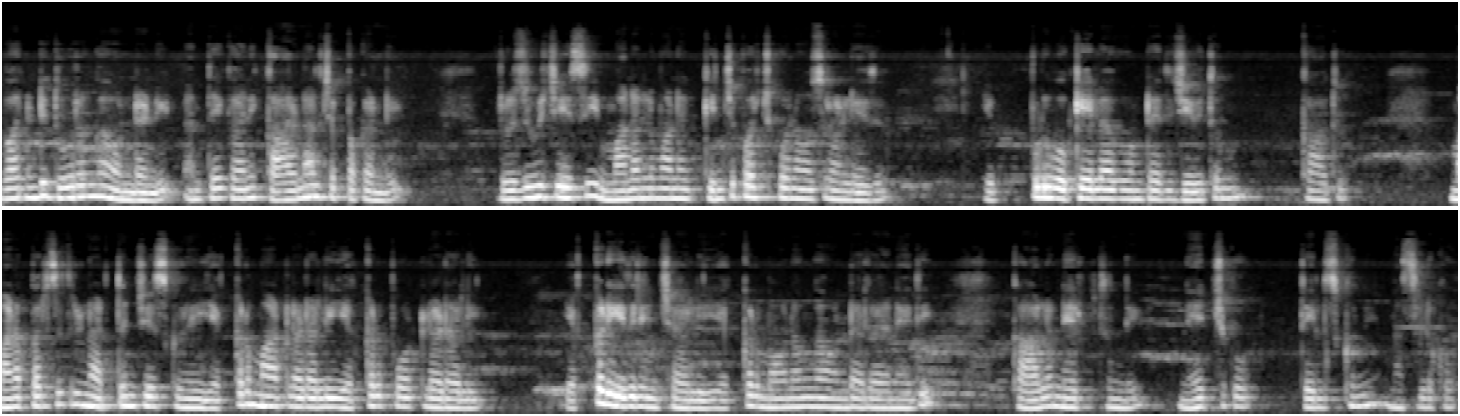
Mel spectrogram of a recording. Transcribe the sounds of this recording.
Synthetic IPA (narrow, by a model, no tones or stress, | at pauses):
ʋaːɾnuɳʈid̪uːɾɐŋɡaːuɳɖɐɳɖiɐnt̪e̞ːkaːniːkaːɾɐɳaːlut͡ʃɛpːɐkɐɳɖi | ɾud͡ʒuʋut͡ʃe̞ːsimɐnɐlumɐnɐmkiɲt͡ʃɐpɐɾt͡ʃu̥kɔːnɐʋɐsɐɾɐmle̞ːd̪u | e̞pːuɽuɔkɛːlaːɡaːuɳʈaːd̪id͡ʒiːʋit̪ɐm | kaːd̪u | mɐnɐpɐɾist̪it̪iluniɐɾt̪ʰɐmt͡ʃe̞ːsu̥kuniɛkːɐɽɐmaːʈlaːɽaːliɛkːɐɽɐpɔːʈlaːɽaːli | ɛkːɐɽɐe̞d̪iɾiɲt͡ʃaːliɛkːɐɽɐmɔːnɐŋɡaːuɳɖaːliɐne̞ːd̪ikaːlɐmne̞ːɾpu̥t̪und̪ine̞ːɾt͡ʃukoː | t̪e̞lusu̥kuninɐsɐlɐku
